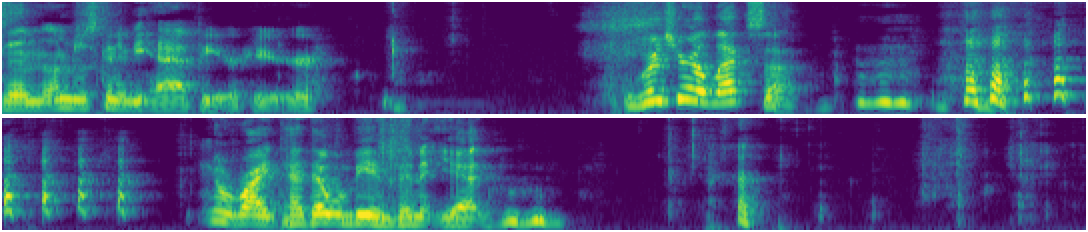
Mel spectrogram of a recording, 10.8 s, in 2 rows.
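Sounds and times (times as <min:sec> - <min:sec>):
speech: 0:00.0 - 0:02.1, 0:02.9 - 0:05.2, 0:06.4 - 0:08.3, 0:09.1 - 0:09.3
laughter: 0:04.3 - 0:06.2
biting and chewing a thick cookie: 0:08.6 - 0:10.8.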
